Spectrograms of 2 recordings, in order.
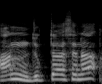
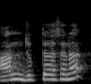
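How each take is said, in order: Both takes have the same delivery.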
